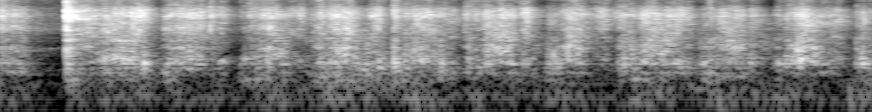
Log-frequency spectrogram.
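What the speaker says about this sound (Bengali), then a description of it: "এই টমেটো পেস্টটা একটু নাড়বো" Tomato paste stirred with a little salt in a pan while making jelly/jam, a steady scraping and rubbing of the utensil against the pan in repeated strokes, close and moderately quiet, with one sharp clink near the start.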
